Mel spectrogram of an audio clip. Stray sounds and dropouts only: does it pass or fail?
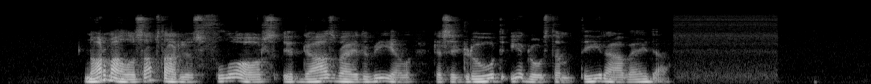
pass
